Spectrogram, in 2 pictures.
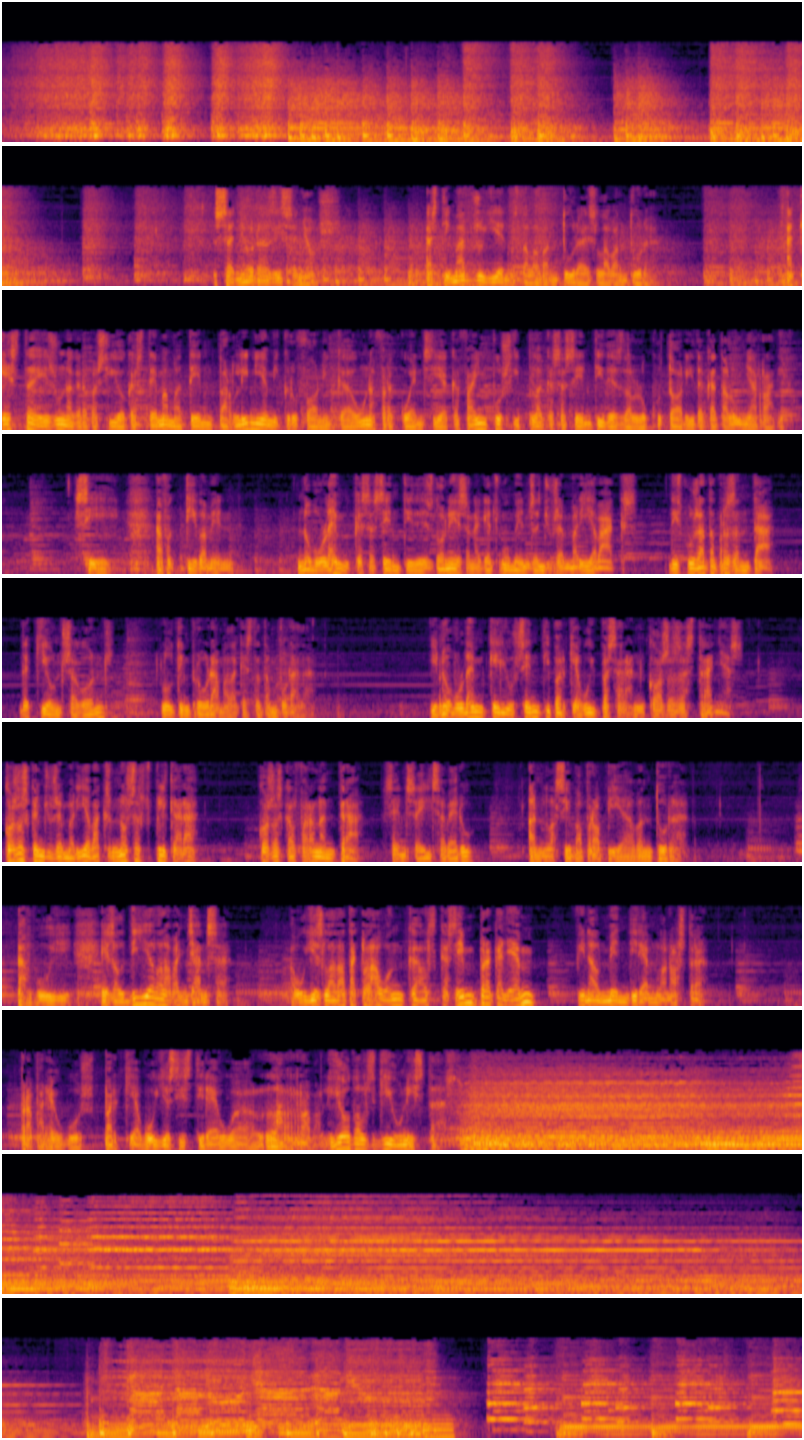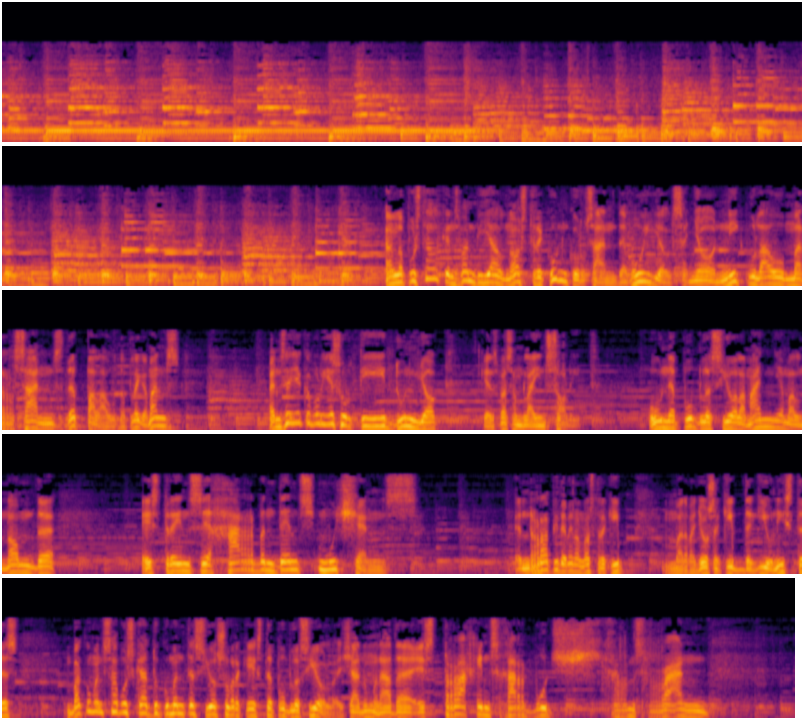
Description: Gènere radiofònic Entreteniment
